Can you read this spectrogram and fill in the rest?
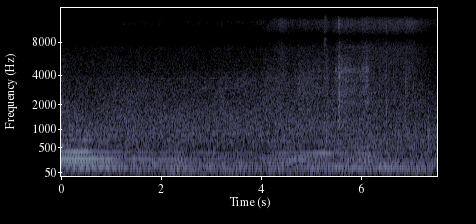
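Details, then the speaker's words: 2003 Ford F150 Lightning tuned on E85, with a Bassani muffler, J&L catch can, ice box and AFCO heat exchanger: deep, throaty burble settling from a brief rev into a steady, even idle, no misses or tapping; healthy start. "I'm gonna have him turn it on so you guys could hear what this truck sounds like. Has a Bassani muffler."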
